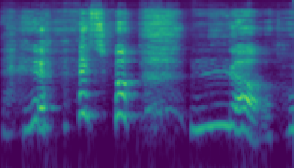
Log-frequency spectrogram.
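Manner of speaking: laughing out a no. Real, not acted. Vlogger laughing at the checkout prompt. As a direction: giggle through the refusal.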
